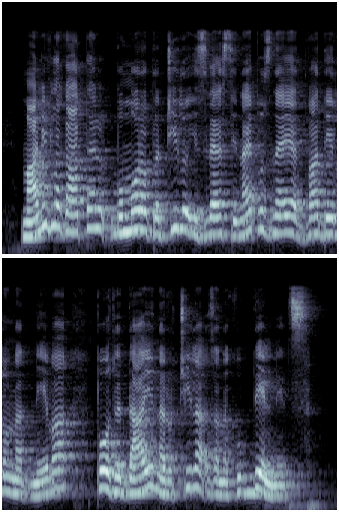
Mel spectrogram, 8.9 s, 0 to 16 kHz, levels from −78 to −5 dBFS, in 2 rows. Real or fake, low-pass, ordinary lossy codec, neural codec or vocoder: real; 10.8 kHz; none; none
